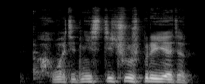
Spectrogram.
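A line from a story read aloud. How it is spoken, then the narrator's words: Angry snap. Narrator (Russian): сердито бросил Джо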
